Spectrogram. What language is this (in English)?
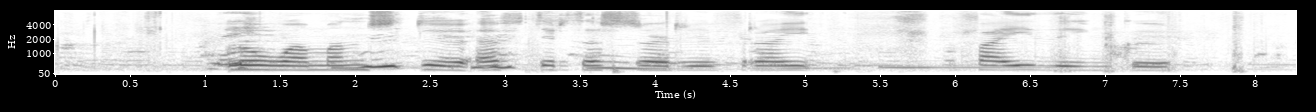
Icelandic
